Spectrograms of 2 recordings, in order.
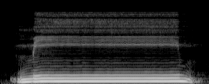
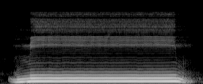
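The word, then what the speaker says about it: ميم: মিম হরফটি উচ্চারণের ক্ষেত্রে অবশ্যই বারিক হবে, পাতলা হবে এবং তিন আলিফ টেনে উচ্চারণ করতে হবে। আমার সাথে আরেকবার চেষ্টা করুন। মিম। আবার বলুন মিম।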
